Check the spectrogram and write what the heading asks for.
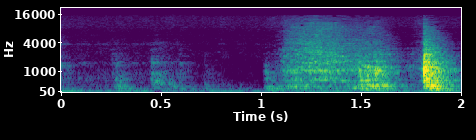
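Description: A wooden board scraping as it slides over a plywood bench top by a woodworking vise, then a sharp wooden knock near the end.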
